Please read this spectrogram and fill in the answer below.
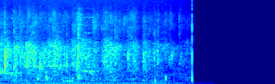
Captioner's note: applause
